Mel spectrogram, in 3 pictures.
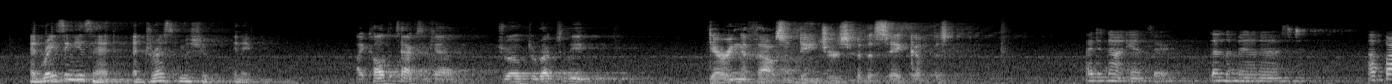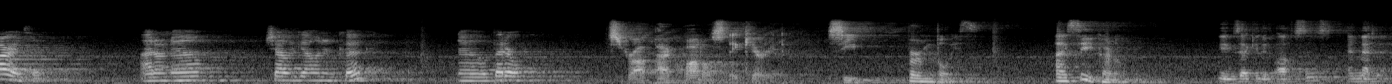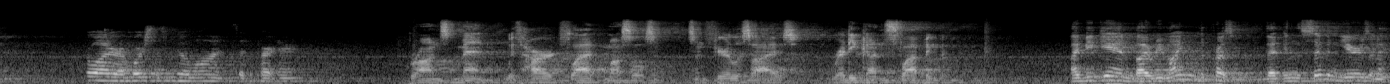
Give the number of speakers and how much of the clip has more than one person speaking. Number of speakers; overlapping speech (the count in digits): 4, no overlap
